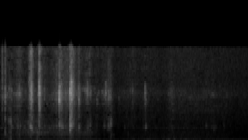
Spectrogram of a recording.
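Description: A few faint plastic clicks and taps from handling a Transformers Combiner Wars Armada Megatron toy's missile cannon, its fire mechanism being worked without launching the missile.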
